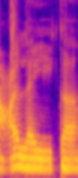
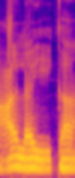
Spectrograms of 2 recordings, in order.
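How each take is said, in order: Both takes have the same delivery.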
